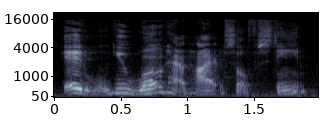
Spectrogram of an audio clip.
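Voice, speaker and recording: A woman's voice: fairly low pitch, lively intonation, fairly quick, slightly rough. A woman talking casually to her listeners in a loose, rambling monologue, often correcting herself mid-sentence and calling out to the audience.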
